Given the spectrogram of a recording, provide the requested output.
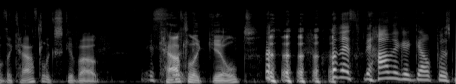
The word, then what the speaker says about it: gelt: guilt how do you how do you spell that g e l t okay I thought you said gu i l t like I'm guilty no guilt hanuk guilt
